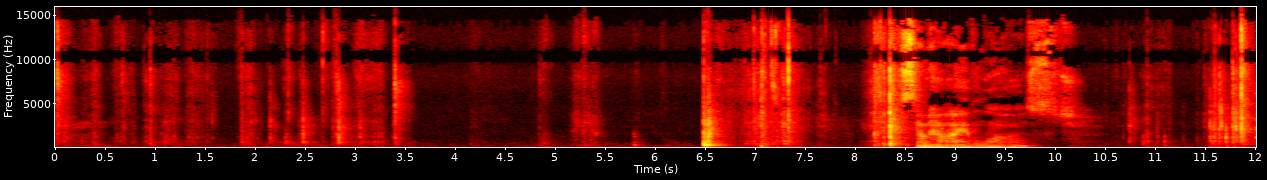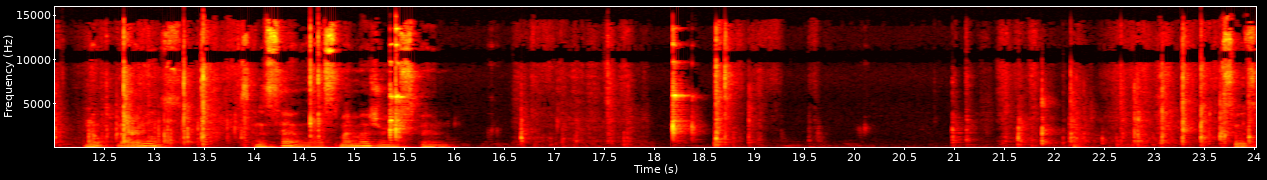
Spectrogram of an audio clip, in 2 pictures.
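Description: A woman's low, half-spoken voice in short stretches, with small knocks and clinks of containers and a spoon being handled while pickling lime is measured out. One sharp knock about six and a half seconds in is the loudest sound, and a couple of smaller clicks come later.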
